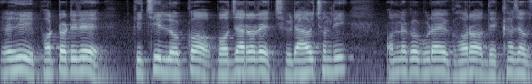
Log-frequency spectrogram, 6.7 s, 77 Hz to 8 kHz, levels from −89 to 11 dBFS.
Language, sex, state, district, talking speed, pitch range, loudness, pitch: Odia, male, Odisha, Nuapada, 125 wpm, 145-155 Hz, -16 LUFS, 150 Hz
